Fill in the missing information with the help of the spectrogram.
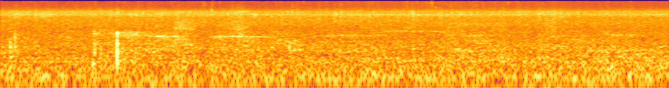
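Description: Steady, even hiss of outdoor ambience, with one sharp click about a second in.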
